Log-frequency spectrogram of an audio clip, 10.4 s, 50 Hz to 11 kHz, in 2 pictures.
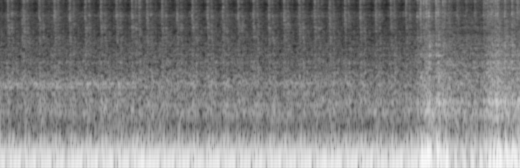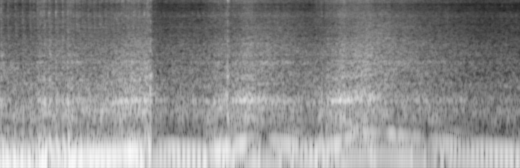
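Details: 1966 VW Split Bus dual carburetors after drilling mid-range jets to 60: lumpy idle, throttle blips where revs stumble briefly before climbing; slight acceleration hesitation remains, accelerator pump adjustment next, possibly 70 jets.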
